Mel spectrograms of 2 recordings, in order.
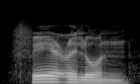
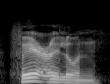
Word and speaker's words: فعل: Y tienen que pronunciar bien esa ain, porque si no pronuncian la ain y dicen, y pronuncian como prolongación de la i, dicen filun, filun, fil significa elefante, fil, así mismo, fil, fil significa elefante. Entonces, fil. Pero si ustedes pronuncian el ain bien, dicen fi'lun, ya se sabe que es verbo, pero no digan filun, porque dicen elefante.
